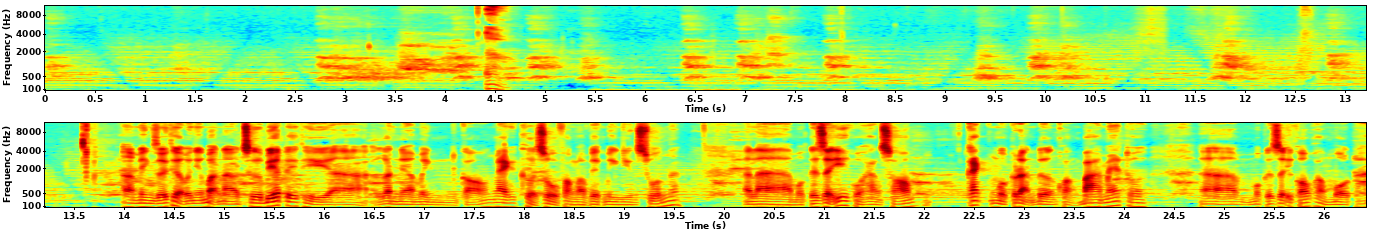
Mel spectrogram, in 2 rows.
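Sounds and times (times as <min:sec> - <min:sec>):
dog barking with yips and faint whimpers: 0:02.7 - 0:05.8, 0:06.4 - 0:08.2, 0:09.3 - 0:10.6, 0:11.6 - 0:16.8, 0:18.0 - 0:18.4, 0:19.8 - 0:20.6, 0:21.7 - 0:22.2, 0:23.8 - 0:24.8
speech: 0:14.0 - 0:26.4.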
